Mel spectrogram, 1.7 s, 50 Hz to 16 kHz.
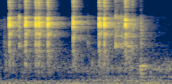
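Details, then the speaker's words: Craftsman LT2000 mower after swap to a 20 hp Kohler with aftermarket carburetor and fuel pump, key on, in park, engine off: quick bursts of light clicks from the carburetor fuel shut-off solenoid cycling; normal operation. "That's that shut-off solenoid on the carburetor. It's cycling, so that's doing what it's supposed to do."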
